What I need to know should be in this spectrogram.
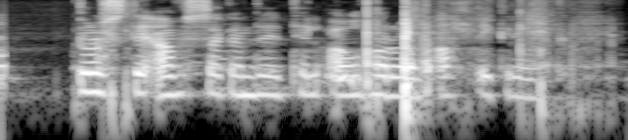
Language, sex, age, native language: Icelandic, female, 14, Icelandic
